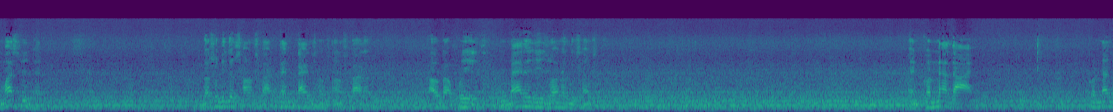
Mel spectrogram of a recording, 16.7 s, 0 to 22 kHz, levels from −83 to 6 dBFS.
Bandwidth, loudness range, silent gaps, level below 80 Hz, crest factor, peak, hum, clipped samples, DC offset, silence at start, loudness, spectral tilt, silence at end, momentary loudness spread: 12 kHz; 4 LU; none; -56 dBFS; 22 dB; -10 dBFS; none; under 0.1%; under 0.1%; 0 s; -31 LUFS; -3.5 dB/octave; 0 s; 8 LU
